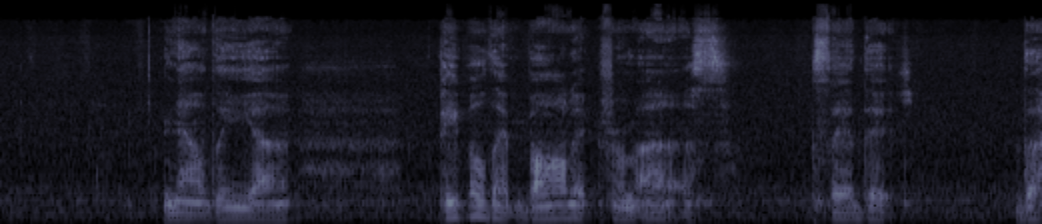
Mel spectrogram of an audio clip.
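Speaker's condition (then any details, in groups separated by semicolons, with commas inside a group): Cerebral palsy, mild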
